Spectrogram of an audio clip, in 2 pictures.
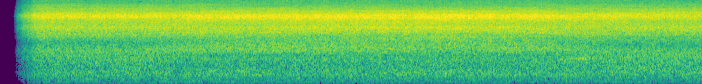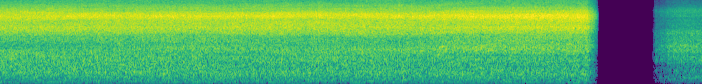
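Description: Floodwater rushing through a breached earthen river embankment: a loud, steady wash of churning, turbulent water that cuts off suddenly near the end.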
